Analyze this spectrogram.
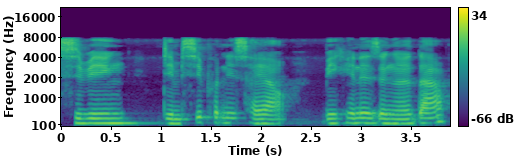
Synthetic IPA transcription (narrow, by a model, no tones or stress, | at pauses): sibiŋdimsipʰɯt̚nisajaw | bekʰejnɯzɯŋɯdap̚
